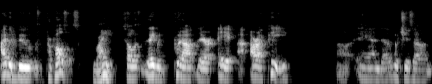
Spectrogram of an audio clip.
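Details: Adult man with aphasia after a traumatic brain injury from a bicycle accident about four years earlier, followed by coma; still recovering, with trouble finding words.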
